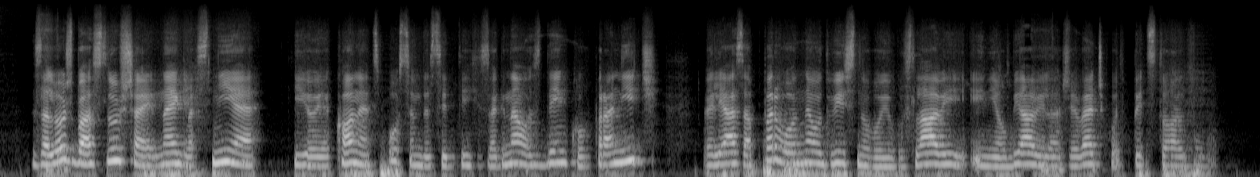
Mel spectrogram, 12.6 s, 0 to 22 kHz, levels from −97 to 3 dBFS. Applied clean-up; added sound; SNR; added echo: neural mask model RNNoise.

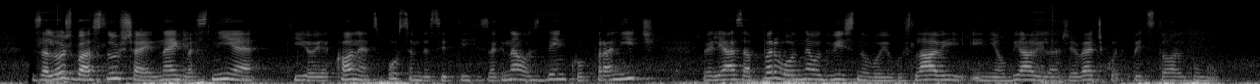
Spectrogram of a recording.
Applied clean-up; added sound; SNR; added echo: none; Wind; -3 dB; none.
